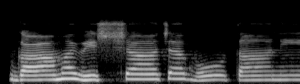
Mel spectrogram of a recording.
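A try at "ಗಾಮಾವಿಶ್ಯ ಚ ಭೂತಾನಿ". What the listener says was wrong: ಗಾಮ ಮತ್ತಿ ದೀರ್ಘ ಇದೆಮ ಗಾಮ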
